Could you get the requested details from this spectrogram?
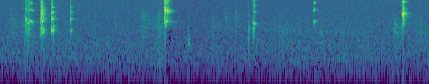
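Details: Rosy-faced lovebird chirping: a burst of four rapid harsh chirps, then single loud shrill calls spaced one to two seconds apart, with soft clicks between.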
